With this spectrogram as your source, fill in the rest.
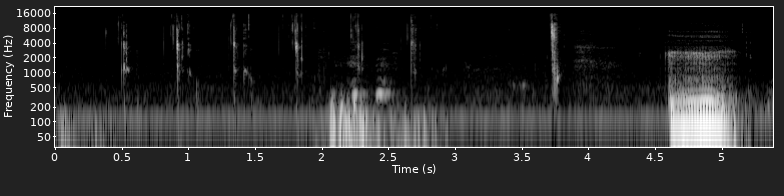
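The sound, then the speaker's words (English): Chocolates being chewed: crunchy bites and soft, wet chewing sounds come in scattered short bursts over a low, steady hum, with a louder, thicker burst near the end. “I'm chewing on chocolates.”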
